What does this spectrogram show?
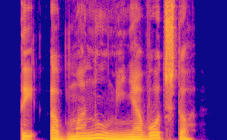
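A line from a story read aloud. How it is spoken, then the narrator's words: Sharp restrained anger. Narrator (Russian): прикрикнула, с трудом подавляя желание ударить бывшего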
